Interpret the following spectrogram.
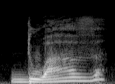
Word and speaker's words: doivent: All right, and then the last one, ils doivent. So same thing, classic ending for the plural form, E-N-T here, okay, but then you don't pronounce it.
